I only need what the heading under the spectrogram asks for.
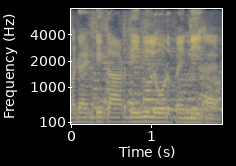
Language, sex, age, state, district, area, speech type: Punjabi, male, 18-30, Punjab, Ludhiana, rural, spontaneous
